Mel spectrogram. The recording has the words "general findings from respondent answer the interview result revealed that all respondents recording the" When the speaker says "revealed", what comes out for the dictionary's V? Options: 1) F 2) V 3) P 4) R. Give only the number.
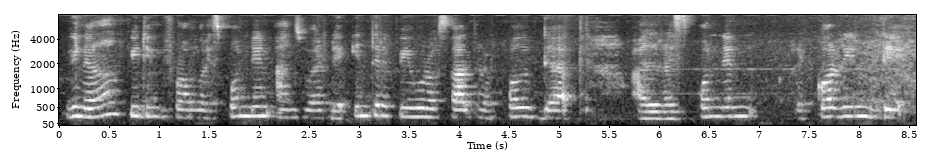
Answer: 3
